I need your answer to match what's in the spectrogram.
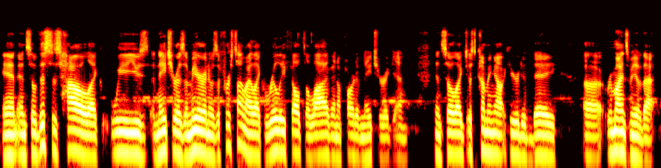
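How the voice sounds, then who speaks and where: A man speaking earnestly outdoors with a halting manner and many fillers. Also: mid-range voice, fairly even intonation. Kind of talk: heartfelt casual speech.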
